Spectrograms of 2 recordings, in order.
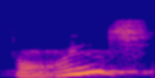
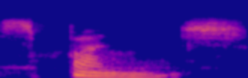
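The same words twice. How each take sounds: First: The vowel is a gliding diphthong. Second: The vowel is a single pure vowel. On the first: The speaker calls it wrong. "the commonly heard mispronunciation" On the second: The speaker calls it right. "pure vowel ആണ് അവിടുത്തെ vowel sound"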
